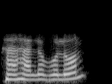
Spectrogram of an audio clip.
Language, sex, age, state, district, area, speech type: Bengali, female, 30-45, West Bengal, Murshidabad, rural, conversation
